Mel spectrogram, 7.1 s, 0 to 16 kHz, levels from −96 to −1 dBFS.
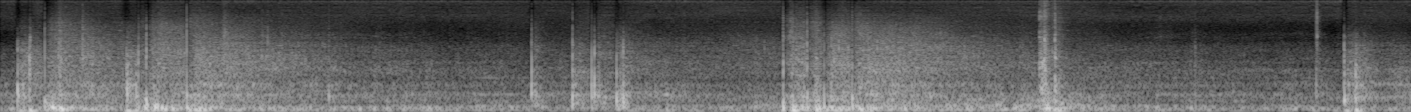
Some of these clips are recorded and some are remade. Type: remade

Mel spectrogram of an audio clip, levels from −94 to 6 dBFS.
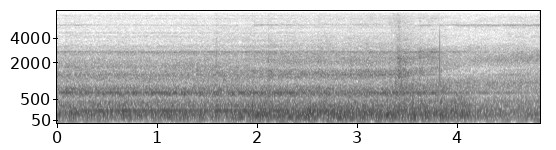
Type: recorded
